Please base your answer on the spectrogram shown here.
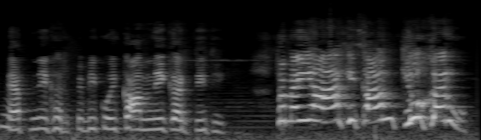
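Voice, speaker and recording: Woman playing a defiant young bride, very high voice, sharp bright tone, faint music behind. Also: sing-song, fast, exaggerated voice. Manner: defiant, sulky. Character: stubborn young woman, new sister-in-law. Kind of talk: amateur family drama acting.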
